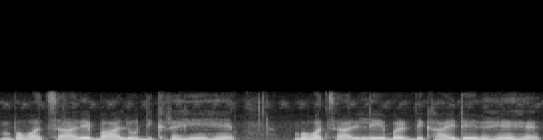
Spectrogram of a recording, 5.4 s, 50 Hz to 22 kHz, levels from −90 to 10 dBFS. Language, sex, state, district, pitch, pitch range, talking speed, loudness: Hindi, female, Jharkhand, Ranchi, 225 Hz, 220-230 Hz, 145 wpm, -16 LUFS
